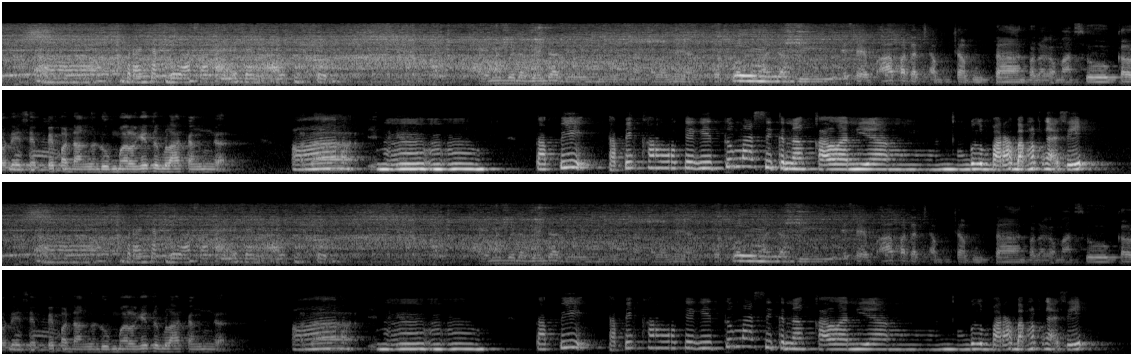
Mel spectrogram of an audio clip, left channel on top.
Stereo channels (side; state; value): right; quieter; 9.8 dB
